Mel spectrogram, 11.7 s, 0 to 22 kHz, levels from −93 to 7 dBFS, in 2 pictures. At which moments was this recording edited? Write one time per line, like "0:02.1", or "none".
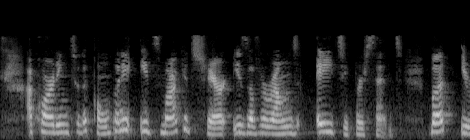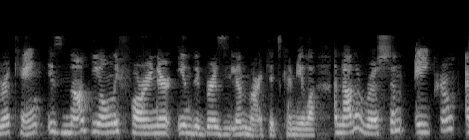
none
